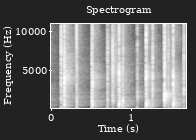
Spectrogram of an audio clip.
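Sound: round of applause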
